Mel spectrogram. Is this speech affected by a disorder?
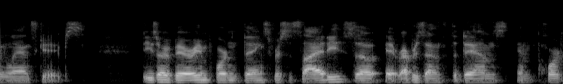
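No.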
